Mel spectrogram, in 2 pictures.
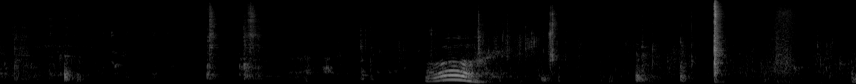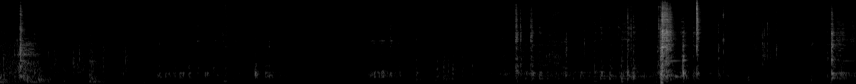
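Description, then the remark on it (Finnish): Someone lights an oil lamp: quiet clicks and scraping of handling, a brief rising metallic squeak, and a few sharp strikes spread over the stretch, with no one talking. “ensimmäiseksi sytytän tuo öljylyhyn tuota, niin valaisemaan siihen, jotta nähdään tuota, niin täällä tee.”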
